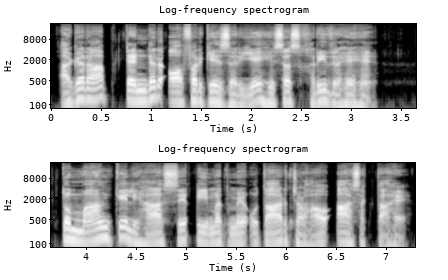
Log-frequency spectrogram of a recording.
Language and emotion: Urdu, neutral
